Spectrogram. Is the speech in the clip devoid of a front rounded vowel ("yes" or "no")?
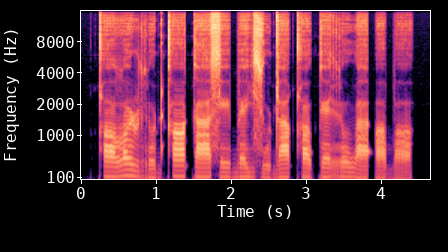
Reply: yes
